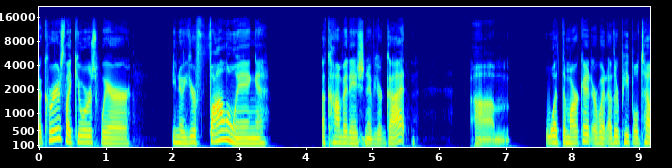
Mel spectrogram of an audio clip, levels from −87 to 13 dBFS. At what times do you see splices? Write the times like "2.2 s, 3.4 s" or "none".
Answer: none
